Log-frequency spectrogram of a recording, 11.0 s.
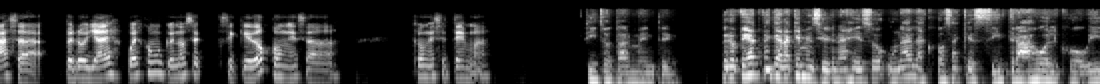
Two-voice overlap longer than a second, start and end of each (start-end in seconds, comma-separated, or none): none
